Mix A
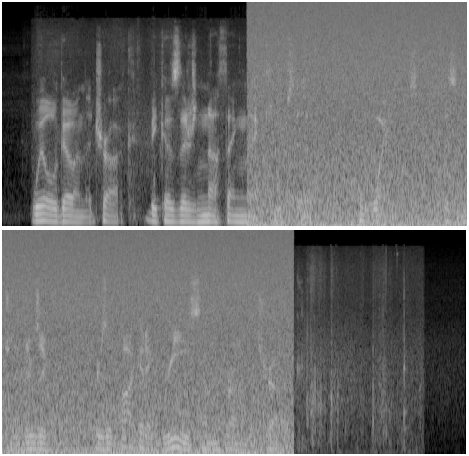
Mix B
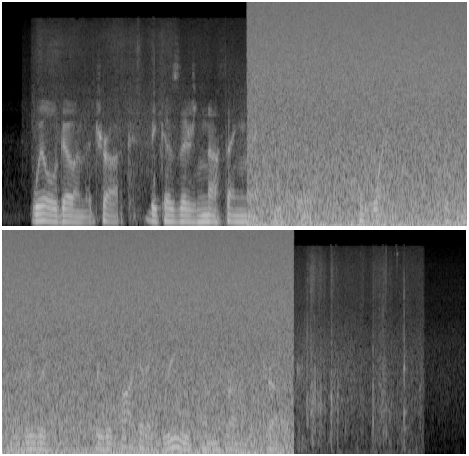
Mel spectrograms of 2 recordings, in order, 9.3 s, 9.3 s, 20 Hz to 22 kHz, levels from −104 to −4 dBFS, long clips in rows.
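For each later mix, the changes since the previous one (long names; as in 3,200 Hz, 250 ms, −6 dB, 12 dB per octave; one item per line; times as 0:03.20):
speech: add Savitzky-Golay smoothing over 41 samples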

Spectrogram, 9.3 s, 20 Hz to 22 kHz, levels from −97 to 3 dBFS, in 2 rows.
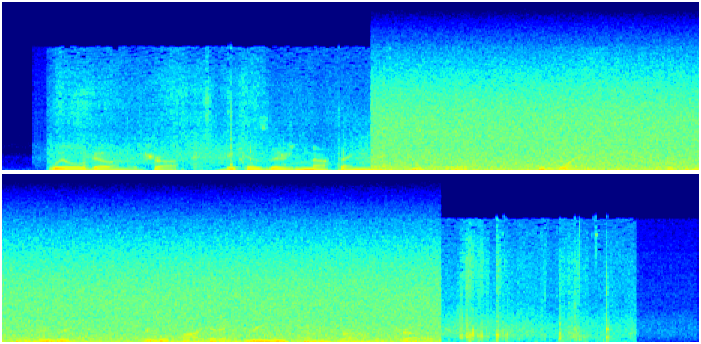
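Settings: first sound +11.5 dB
second sound: add low-pass filter 9,300 Hz 12 dB per octave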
